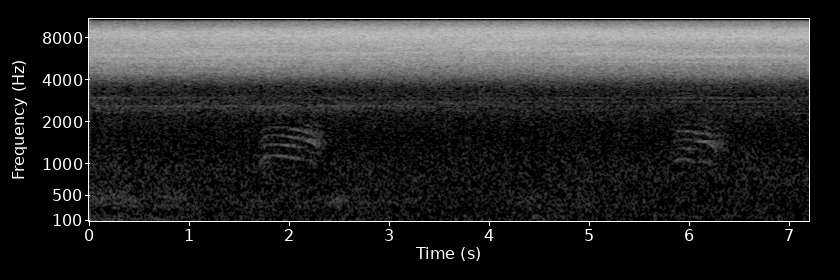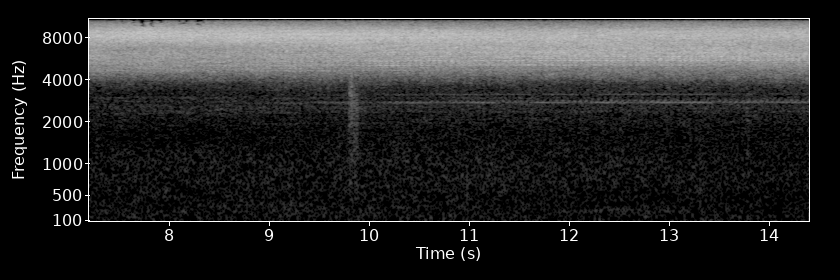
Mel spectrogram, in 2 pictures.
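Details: Midday summer cicadas in a modern hillside neighbourhood of Nisshin, Aichi, Japan, 28 July 2021, keep up a loud, even, shrill drone while a crow gives two short cawing bursts near the start and middle.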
